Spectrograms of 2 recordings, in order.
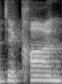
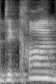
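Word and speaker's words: Deccan: earth there's an area in india called the decon traps d-e-c-c-a-n forgive me friends if i'm mispronouncing this the decon traps this has for a long time thought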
